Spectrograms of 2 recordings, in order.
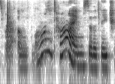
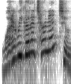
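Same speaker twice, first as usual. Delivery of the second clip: eager pollywog; 9 semitones higher, 4 dB louder, faster than usual. A narrator's reading.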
